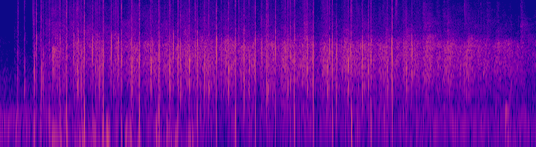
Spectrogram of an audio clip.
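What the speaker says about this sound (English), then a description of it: "I would like my board members to join me in a round of applause and appreciation for your joining us every month" School board members clap together in a steady round of applause at a regular board meeting, a close, dense burst of hand claps that swells and then tapers off, with no talking over it.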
